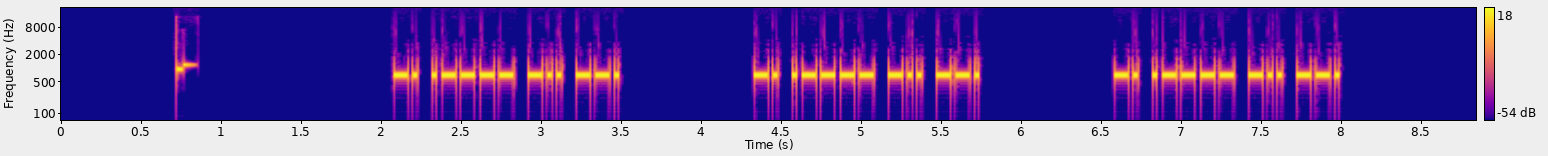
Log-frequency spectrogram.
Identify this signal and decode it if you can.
Morse code, heard as a keyed tone, about 37 wpm, 700 Hz. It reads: N1DG N1DG N1DG
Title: Easy Call Signs Repeated 3x - 40wpm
